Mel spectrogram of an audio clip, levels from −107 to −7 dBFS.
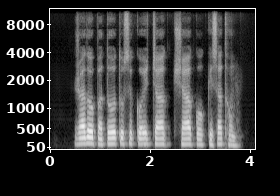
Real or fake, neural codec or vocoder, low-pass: fake; codec, 24 kHz, 0.9 kbps, DualCodec; 10.8 kHz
